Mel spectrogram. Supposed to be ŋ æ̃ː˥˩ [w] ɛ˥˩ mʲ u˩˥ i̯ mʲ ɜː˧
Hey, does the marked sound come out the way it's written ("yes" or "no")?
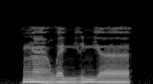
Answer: yes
